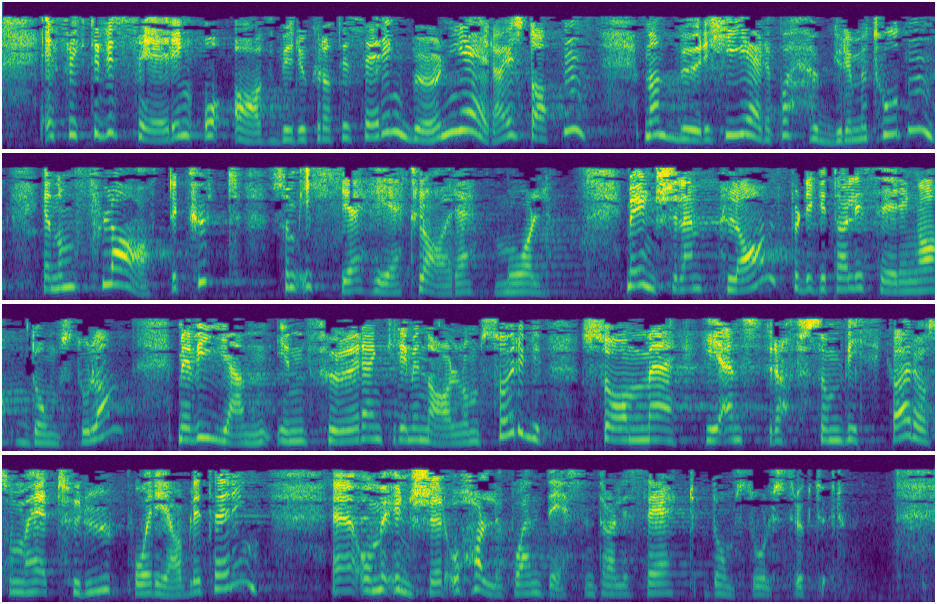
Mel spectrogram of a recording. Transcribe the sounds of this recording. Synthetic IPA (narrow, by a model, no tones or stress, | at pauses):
ʔɛfɛkt̪ɪʋɪseːɾɪŋɔʔɑːʋbʏɾʊkɾɑt̪ɪseːɾɪŋbøːnjæːɾɑɪst̪ɑːt̪n̩mɛnbøːɾɪçːəjæːɽəpɔhœɡɾəmɛt̪ʰuːd̪njɛnːɔmflɑːt̪əkʰʉt̪ːsɔmʔɪçːəɦɛkʰlɑːɾəmoːl | mɛʏnʃəlæɪnpʰlɑːnfɔɖɪɡɪt̪ʰɑlɪseːɾɪŋɑd̪ɔmst̪uːlɑnmɛʋɪjɛnːɪnføːɾəɾæɪnkʰɾɪmɪnɑːlɔmsɔɾɡsɔmhɛænst̪ɾɑfsɔmʋɪɾkəɾɔsɔmhɛt̪ʰɾʉːpʰɔɾɛhɑbɪlɪt̪ʰeːɾɪŋʔɔmɛʔʏnʂəɾʔɔhɑlːəpʰɔæɪnd̪ɛsɛnt̪ʰɾɑlɪseːʈd̪ɔmst̪uːlst̪ɾʉkt̪ʰʉ̰ːɾ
